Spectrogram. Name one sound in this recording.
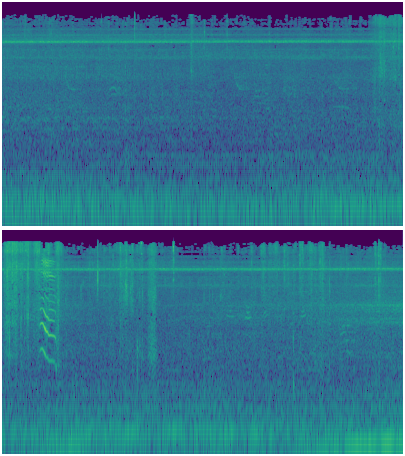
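A monkey bites and chews into soft fruit.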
